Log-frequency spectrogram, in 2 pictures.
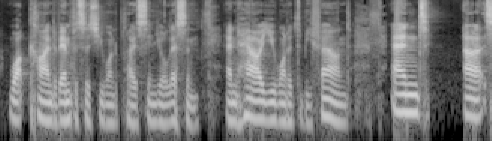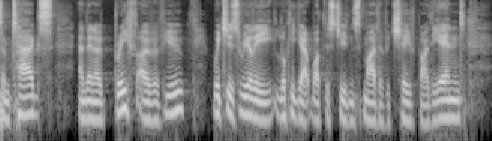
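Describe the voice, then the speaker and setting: Speech in an Australian accent at a moderate pace with ordinary pitch variation and big swings in loudness, on a very clean recording with a silent background. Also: man, medium pitch for a man. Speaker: education specialist leading a software workshop. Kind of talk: tutorial.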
